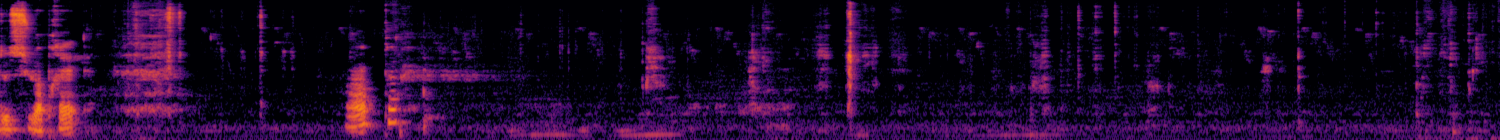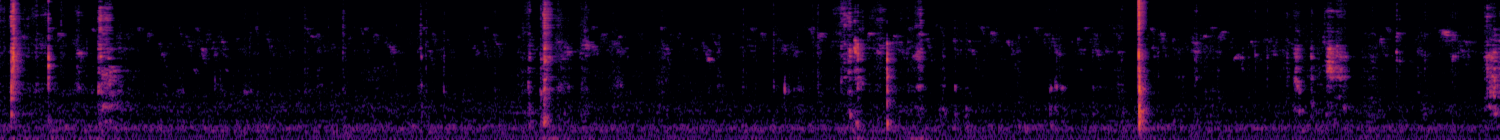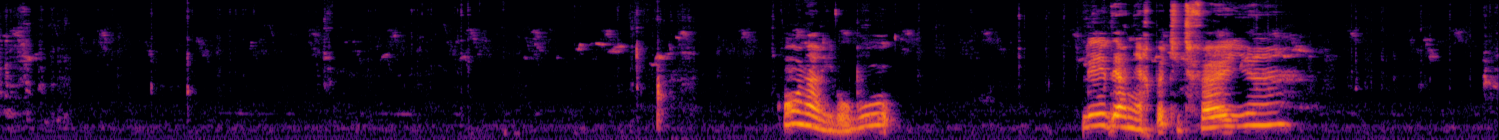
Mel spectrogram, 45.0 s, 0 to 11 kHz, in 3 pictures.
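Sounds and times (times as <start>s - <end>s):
scissors snipping paper: 43.0s - 44.9s.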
